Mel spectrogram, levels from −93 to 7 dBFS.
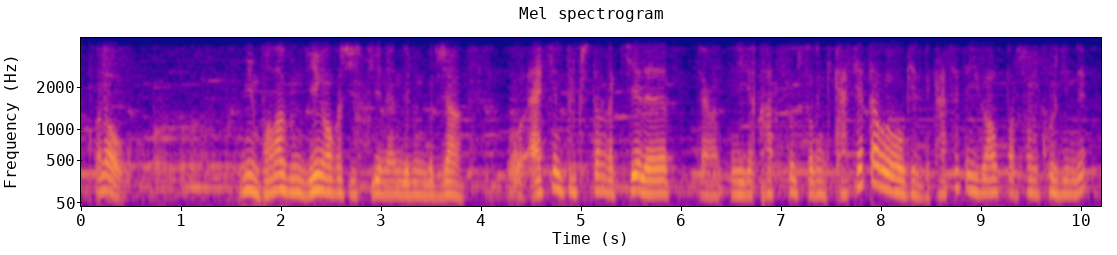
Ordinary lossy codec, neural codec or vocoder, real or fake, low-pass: Opus, 32 kbps; none; real; 3.6 kHz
